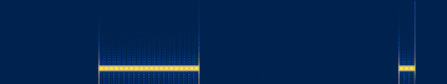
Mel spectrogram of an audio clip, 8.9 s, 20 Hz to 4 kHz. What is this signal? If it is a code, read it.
Ringback tone (North America), 440 + 480 Hz.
